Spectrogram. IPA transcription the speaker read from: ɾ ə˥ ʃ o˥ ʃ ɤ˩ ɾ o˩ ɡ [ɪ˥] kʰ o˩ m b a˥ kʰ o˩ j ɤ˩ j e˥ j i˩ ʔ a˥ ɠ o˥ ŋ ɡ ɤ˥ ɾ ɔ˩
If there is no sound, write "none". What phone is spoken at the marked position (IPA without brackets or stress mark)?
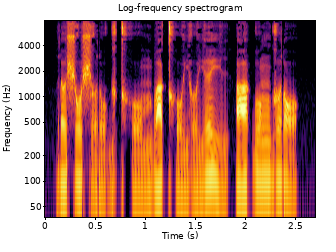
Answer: ə˥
